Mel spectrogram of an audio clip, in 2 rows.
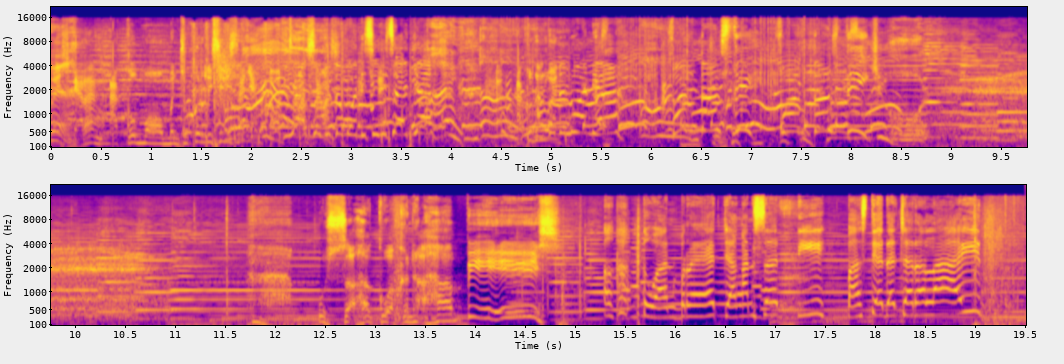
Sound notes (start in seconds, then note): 2.2 cheering; 5.9 grunts; 8.5 melancholic music; 9.0 grunts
